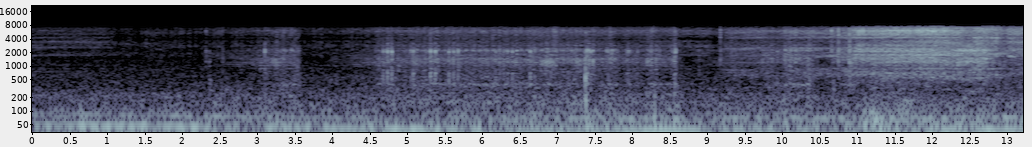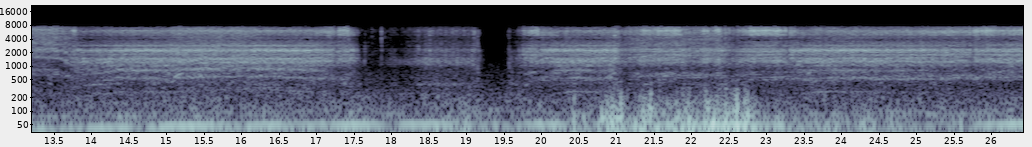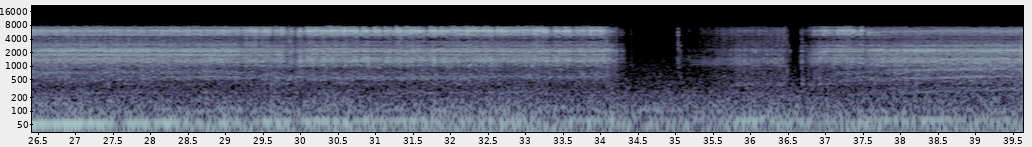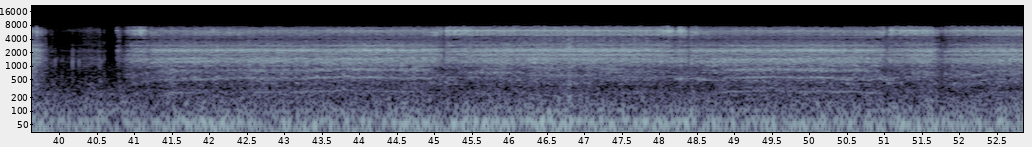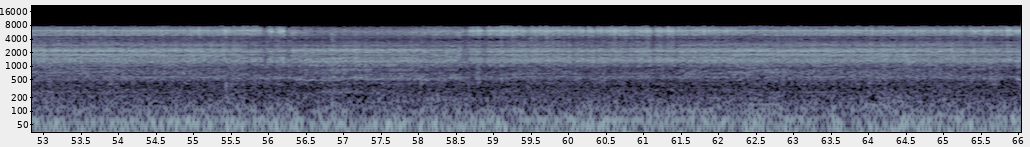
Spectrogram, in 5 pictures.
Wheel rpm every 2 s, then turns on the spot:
0, 0, 10, 10, 10, 50, 40, 60, 50, 20, 50, 60, 70, 70, 70, 70, 60, 10, 50, 50, 40, 70, 70, 70, 70, 60, 60, 70, 70, 70, 70, 70, 70.
4-10 16-18 34-36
